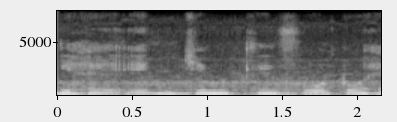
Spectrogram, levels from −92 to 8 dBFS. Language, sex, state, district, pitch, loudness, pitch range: Hindi, female, Uttar Pradesh, Shamli, 230 Hz, -13 LUFS, 225-230 Hz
